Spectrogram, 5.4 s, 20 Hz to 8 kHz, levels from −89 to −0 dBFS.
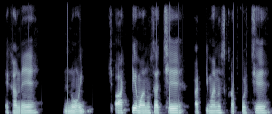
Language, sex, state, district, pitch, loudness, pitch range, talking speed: Bengali, male, West Bengal, Malda, 135 Hz, -19 LUFS, 130-145 Hz, 110 wpm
